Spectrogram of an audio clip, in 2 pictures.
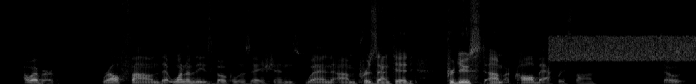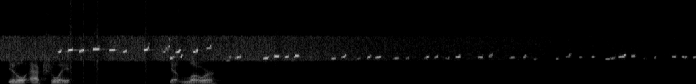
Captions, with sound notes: However, Ralph found that one of these vocalizations when presented produced a callback response. So it'll actually get lower. [GERBIL CHIRPING]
